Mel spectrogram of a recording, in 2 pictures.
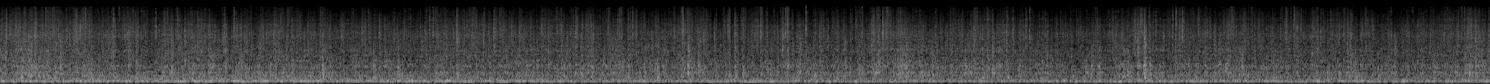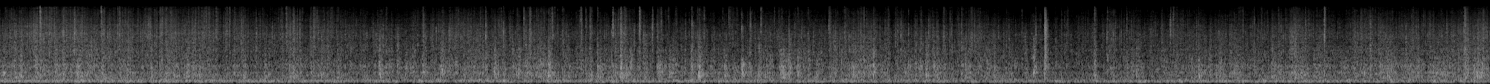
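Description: Heavy rain hitting a moving car's roof and windshield, heard from inside the cabin as a dense, steady rush over a low road drone, with a few sharper hits standing out.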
